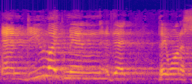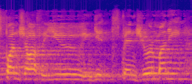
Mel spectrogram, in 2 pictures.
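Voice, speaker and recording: A man's voice: sits high, slow, slight background noise. A man with a Canadian accent giving a playful live business talk, teasing the audience. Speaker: business speaker. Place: large hall at an expo. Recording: echoey hall, distant mic, dull sound.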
